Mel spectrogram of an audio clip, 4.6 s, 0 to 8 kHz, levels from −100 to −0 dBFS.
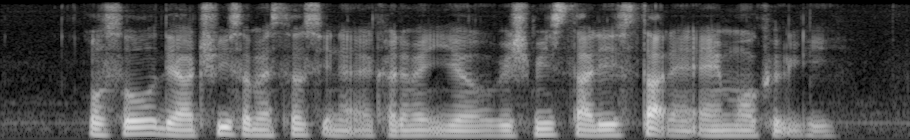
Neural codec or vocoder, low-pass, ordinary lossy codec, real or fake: none; 7.2 kHz; none; real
